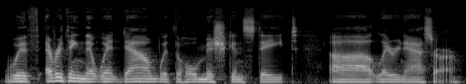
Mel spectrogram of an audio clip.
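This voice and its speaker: A man hosting a podcast, asking questions haltingly with many fillers. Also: medium pitch, level tone. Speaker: podcast host. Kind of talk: interview questions.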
